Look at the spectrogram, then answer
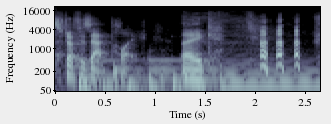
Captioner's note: laughs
